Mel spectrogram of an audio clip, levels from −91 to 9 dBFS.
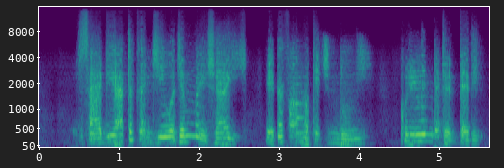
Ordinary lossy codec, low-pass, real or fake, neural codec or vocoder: MP3, 96 kbps; 14.4 kHz; fake; codec, 44.1 kHz, 0.9 kbps, DAC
